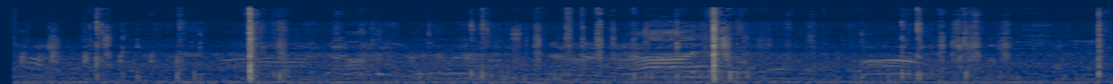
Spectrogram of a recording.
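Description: Tennis balls struck by rackets during a rally: two loud, sharp hits about three and a half seconds apart, with fainter hits between them. Players' voices call out between the shots.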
